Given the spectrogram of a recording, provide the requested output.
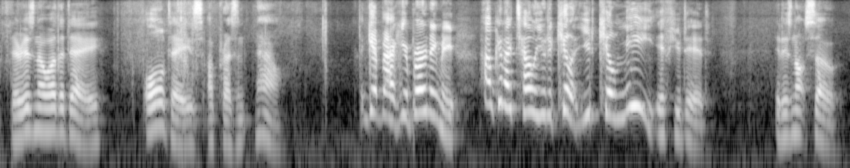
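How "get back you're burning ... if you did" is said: high, strained voice of a panicking ghost; frightened ghost. Acted. Ghost recoiling from the burning angel, high and frightened. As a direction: cry out as a terrified ghost, pitched up.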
